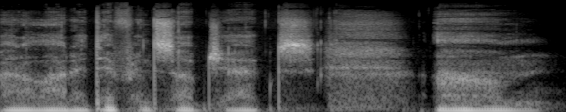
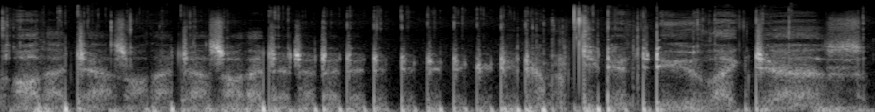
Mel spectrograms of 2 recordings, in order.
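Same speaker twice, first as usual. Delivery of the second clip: whispered trigger words, fading out; breathy repeated jazz, slowing; tingly asmr mouth sounds; 7 dB quieter than usual. Acted. Whispered trigger-word repetition.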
